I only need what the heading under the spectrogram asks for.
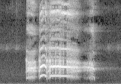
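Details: Wild chicken calling: a single hoarse crow about one and a half seconds long, broken into a short opening note and a longer sustained strained phrase fading at the end, over low background hum.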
